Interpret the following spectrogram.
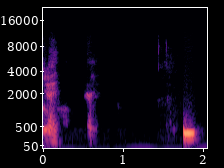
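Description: A man's voice over a video call: a short "okay", then dead silence broken by a faint brief sound and a short loud vocal sound near the end.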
